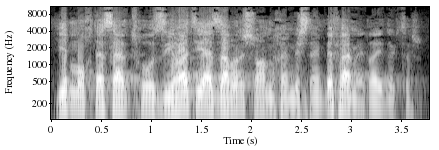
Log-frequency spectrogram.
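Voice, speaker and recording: A man with a dark, mellow tone hosts a live event. His manner is formal, deferential and very polite. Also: medium pitch. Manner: deferential, very courteous. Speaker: event host.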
